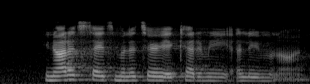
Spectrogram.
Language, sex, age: English, female, 19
